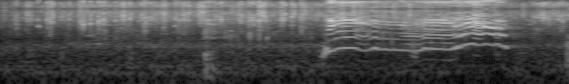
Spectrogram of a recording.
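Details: Pet cat, female, in the middle of her monthly bath: one long, strained meow lasting nearly two seconds, wavering in pitch and fading at the end, over the steady hiss of running rinse water, with a person speaking just before.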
